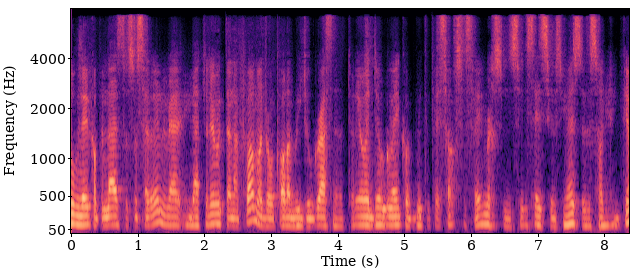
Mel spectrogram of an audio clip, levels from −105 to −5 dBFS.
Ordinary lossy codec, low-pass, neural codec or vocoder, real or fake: AAC, 32 kbps; 7.2 kHz; codec, 16 kHz, 0.5 kbps, X-Codec, HuBERT features, trained on general audio; fake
